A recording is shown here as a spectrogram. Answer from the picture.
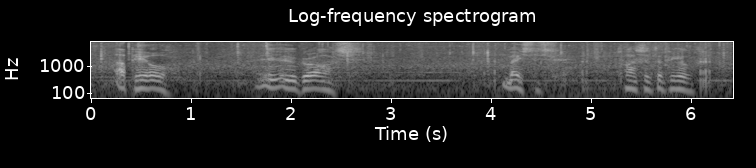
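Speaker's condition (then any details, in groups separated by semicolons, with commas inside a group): Parkinson's disease; exercise physiology for movement size, strength, mobility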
